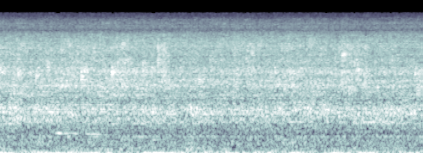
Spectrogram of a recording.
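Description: Tap water running steadily as caulk is rinsed off a finger.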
